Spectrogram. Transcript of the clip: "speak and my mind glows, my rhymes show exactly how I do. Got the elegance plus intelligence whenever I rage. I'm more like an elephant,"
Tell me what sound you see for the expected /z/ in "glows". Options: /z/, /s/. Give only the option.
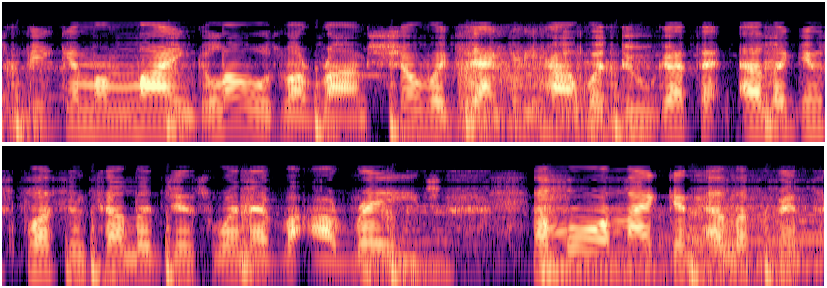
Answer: /z/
